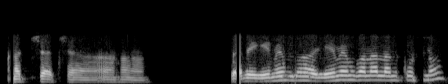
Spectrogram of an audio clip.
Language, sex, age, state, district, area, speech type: Telugu, male, 60+, Telangana, Hyderabad, rural, conversation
